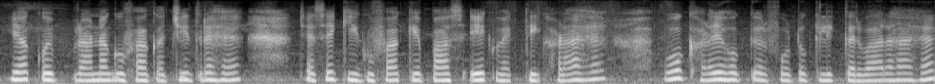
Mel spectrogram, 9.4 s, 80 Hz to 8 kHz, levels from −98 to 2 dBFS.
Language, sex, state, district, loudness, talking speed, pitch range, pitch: Hindi, female, Jharkhand, Ranchi, -16 LUFS, 155 wpm, 220-240 Hz, 230 Hz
